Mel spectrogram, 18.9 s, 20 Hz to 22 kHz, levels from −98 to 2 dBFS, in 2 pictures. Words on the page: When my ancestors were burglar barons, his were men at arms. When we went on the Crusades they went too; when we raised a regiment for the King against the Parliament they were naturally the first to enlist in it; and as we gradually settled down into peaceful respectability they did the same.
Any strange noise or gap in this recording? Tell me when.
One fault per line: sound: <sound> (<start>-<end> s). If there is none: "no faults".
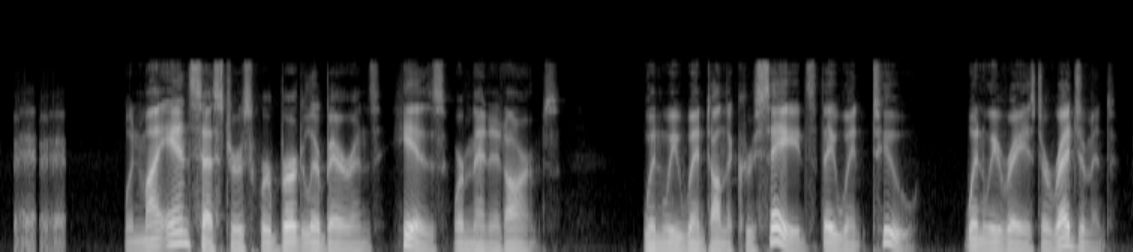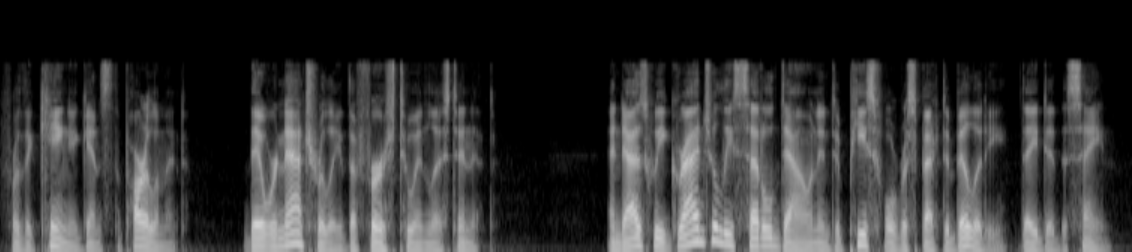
sound: laugh (0.1-0.5 s)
